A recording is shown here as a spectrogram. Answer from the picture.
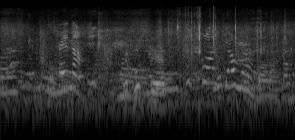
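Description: Several children's voices chattering and calling out, high-pitched and overlapping.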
